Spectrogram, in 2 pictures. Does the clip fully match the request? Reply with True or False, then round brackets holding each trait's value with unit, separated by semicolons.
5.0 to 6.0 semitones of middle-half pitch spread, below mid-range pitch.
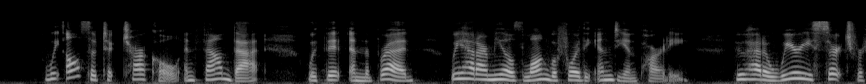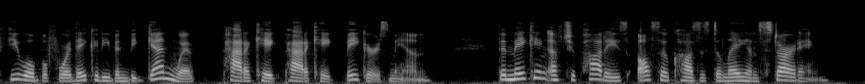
False (5.5 semitones; 195 Hz)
